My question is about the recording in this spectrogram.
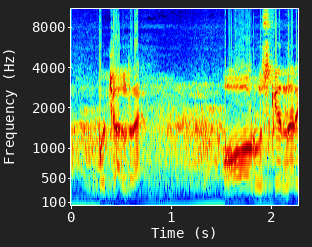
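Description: A man's voice lecturing: a short spoken phrase near the start, a brief pause, then speech resuming about one and a half seconds in, over a steady background hiss and a low hum.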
